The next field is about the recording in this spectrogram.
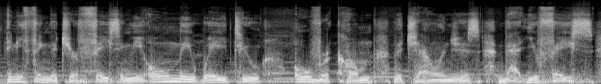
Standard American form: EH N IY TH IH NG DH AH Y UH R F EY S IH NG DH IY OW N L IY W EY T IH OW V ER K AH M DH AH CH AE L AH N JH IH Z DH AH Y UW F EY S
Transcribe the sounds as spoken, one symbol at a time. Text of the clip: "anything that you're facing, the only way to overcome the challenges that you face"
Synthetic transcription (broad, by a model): EH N IY TH IH NG DH AH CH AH R F EY S IH NG DH IY OW N L IY W EY T IH OW V ER K AH M DH AH CH AE L AH N JH IH Z DH AH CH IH F EY S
